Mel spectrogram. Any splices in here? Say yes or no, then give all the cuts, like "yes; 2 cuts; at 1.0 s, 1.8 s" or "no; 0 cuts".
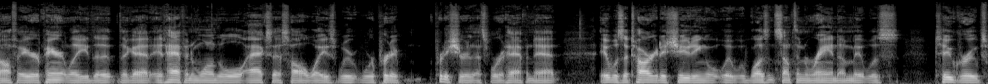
no; 0 cuts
